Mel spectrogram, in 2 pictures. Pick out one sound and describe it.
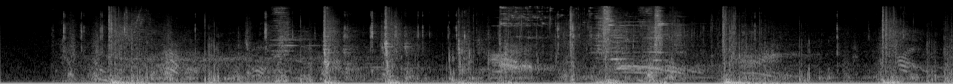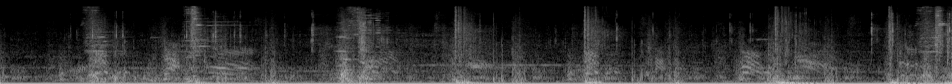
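A man grunts and shouts as he fights.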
